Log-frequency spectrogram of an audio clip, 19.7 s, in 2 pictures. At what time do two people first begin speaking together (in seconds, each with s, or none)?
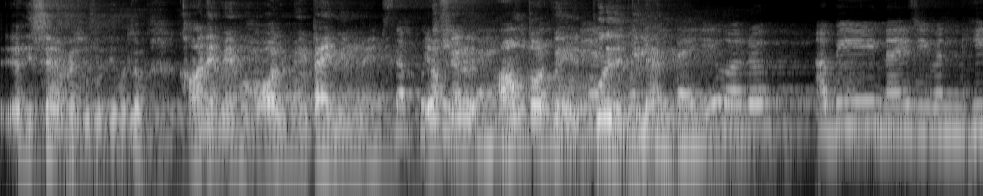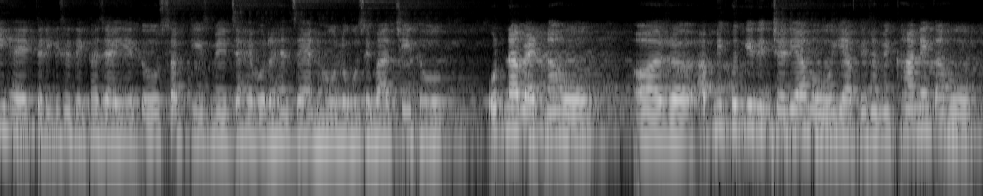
4.2 s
